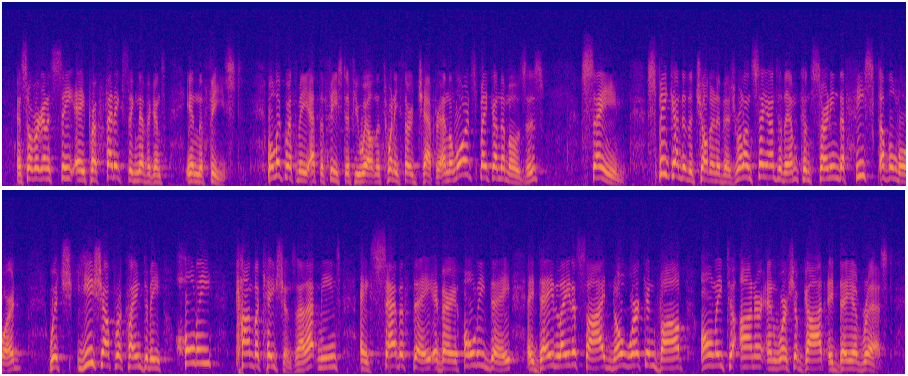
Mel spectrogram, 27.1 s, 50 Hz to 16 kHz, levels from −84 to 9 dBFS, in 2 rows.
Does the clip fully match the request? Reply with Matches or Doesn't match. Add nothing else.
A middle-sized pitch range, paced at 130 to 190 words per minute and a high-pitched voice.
Matches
